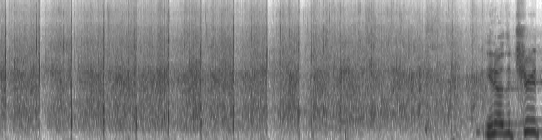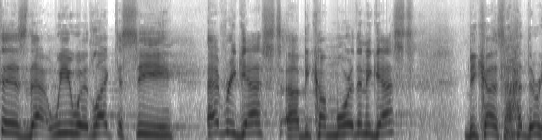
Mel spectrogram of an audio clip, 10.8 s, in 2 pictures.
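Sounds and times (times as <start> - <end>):
church congregation clapping to welcome guests: 0.0 - 5.4
speech: 4.8 - 10.8.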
